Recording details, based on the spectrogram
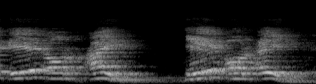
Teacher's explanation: इन दोनों का उच्चारण कंठ से भी होता है और तालु से भी होता है। कंठ तालव्य इसीलिए ये कहलाते हैं।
